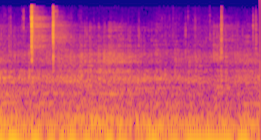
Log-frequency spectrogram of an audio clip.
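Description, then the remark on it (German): A revolver cylinder clicks into place: two quick sharp metallic clicks, then a single later click, over a steady low mechanical rumble, with no voices. “Die einrastende Revolvertrommel.”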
